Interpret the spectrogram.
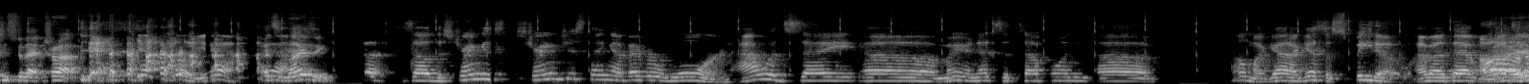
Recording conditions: video call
